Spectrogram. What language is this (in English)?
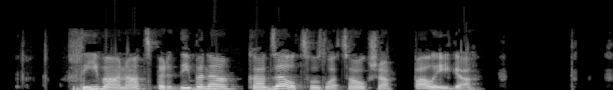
Latvian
